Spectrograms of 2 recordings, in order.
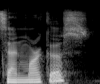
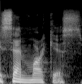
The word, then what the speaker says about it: San Marcos: take a look at San Marcos I want to say San Marcus but I'm pretty sure it's pronounced San Marcos let me know in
